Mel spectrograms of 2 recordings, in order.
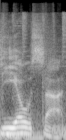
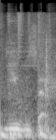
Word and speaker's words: Yosa: a support Tu it's pronounced as yosa not yaa I almost forgot that's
